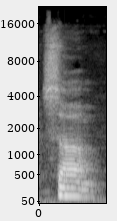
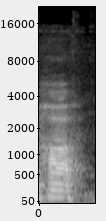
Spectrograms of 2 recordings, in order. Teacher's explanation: the M at the end was very weak in Gaulish and became gradually a V sound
